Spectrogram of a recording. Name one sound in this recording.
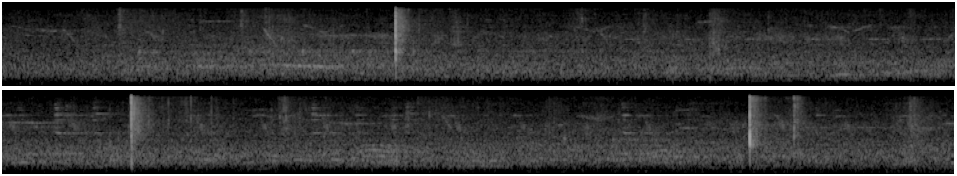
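Leaves rustle softly as weeds are pulled from the soil.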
